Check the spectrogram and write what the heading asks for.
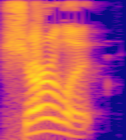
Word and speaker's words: Charlotte: How's it pronounced for real? – Charlotte. Yeah. – Cool. Okay. – Like the web.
